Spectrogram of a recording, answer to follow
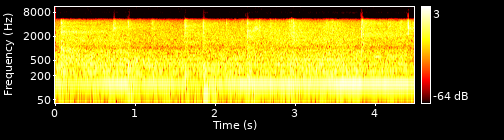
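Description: Oysters being shucked by hand: sharp, irregular clicks and taps of an oyster knife and shells, over a steady low hum.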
